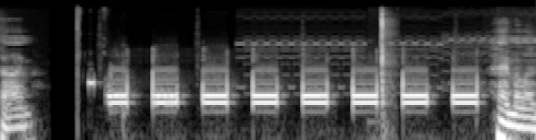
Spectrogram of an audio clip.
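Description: A desk phone rings with short repeated electronic beeps.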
